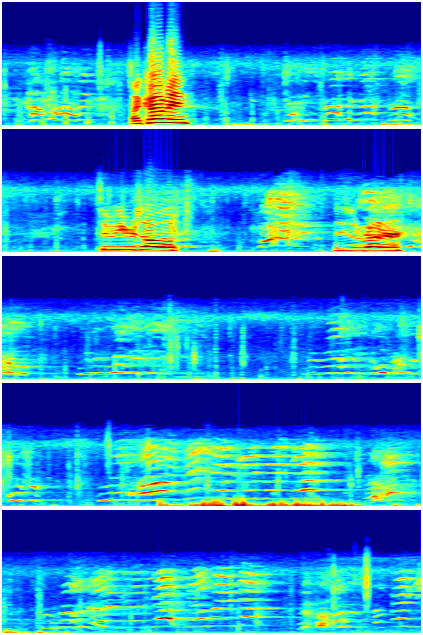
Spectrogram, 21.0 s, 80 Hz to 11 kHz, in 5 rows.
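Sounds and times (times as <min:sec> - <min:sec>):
children calling out: 0:00.0 - 0:01.9, 0:02.8 - 0:10.5, 0:11.3 - 0:20.9
camera jostling rumble and knocking: 0:02.0 - 0:04.4, 0:06.0 - 0:06.7.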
